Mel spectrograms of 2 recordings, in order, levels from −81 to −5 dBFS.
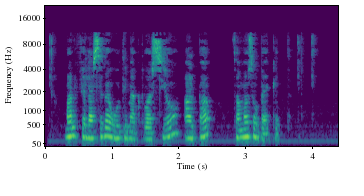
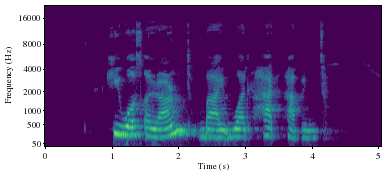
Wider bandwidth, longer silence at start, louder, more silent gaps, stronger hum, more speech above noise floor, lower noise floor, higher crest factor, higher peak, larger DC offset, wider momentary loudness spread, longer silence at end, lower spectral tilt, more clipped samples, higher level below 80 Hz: second, 11.5 kHz vs 15.5 kHz; second, 0.05 s vs 0.95 s; first, -26 LUFS vs -31 LUFS; neither; neither; second, 23 dB vs over 59 dB; second, -49 dBFS vs under -90 dBFS; about the same, 22 dB vs 18 dB; first, -6 dBFS vs -14 dBFS; neither; first, 22 LU vs 15 LU; second, 0.35 s vs 0.85 s; second, -3.5 dB/octave vs -5 dB/octave; neither; first, -62 dBFS vs -74 dBFS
